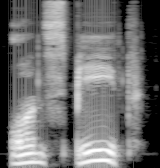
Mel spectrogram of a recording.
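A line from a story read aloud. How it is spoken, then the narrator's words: Quiet. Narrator (Russian): тихо сказал Марк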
